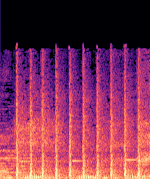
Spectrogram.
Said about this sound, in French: je ne savais pas qu'il était équipé de mitraillettes rotatives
